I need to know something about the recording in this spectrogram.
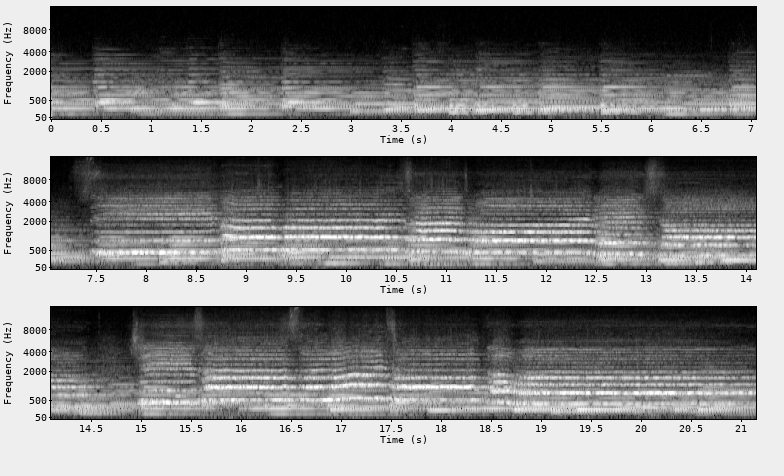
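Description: A choir sings with keyboard accompaniment. The keyboard chords play softly alone at first, and the voices come in, much louder, about seven seconds in.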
